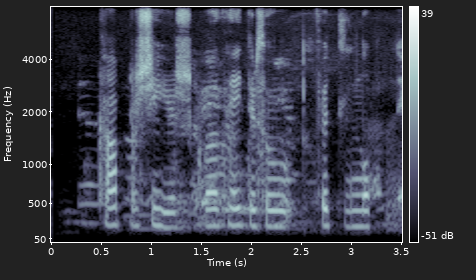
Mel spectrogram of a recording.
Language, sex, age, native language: Icelandic, male, 15, Icelandic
